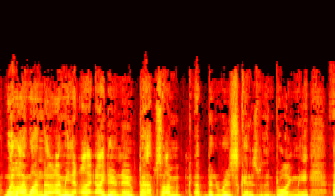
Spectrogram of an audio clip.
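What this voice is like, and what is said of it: Posh English accent. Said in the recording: “you've got a posh accent ... you've got a lovely posh accent.”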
